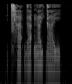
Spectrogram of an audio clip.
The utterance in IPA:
t͡ɕʰ a˨ ʔ ɡ a˨ ʔ ŋ a˧ j ɡ a˨˩ j

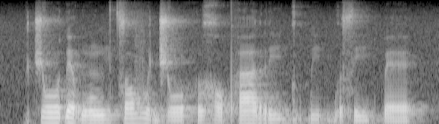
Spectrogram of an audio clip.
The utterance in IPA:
t͡ʃ oː˦ ɗ ɛ˨ ɡʷ ũ˨ ŋ i˨ t͡s ɔ˦ v ʊ˨ d͡ʒ oː˨ h ʊ˦ ɣ ɔ˨ pʰ aː˦ r iː˦ ɡ ʊ˦ k͡p i˦˨ ɡ͡b ʊ˦ s iː˦˨ k͡p ɛ˦

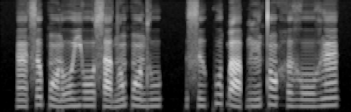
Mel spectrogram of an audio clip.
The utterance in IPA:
ɛ̃˨ s ə˦ p ɔ̃˨ ɾ oː˧ j oː˧ s a˨ d ɔ̃˦ p ɔ̃˧ d u˧ | s ɨ˨˦ kʷ ə˦ ɓ a˨ ɓ ĩ˨˦ t ɔ̃˦ h ə˧ ɣ oː˧ ɣ ɛ̃˦

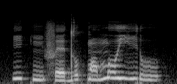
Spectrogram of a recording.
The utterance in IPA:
i˦ k ĩ˧ f ɛ˨ d o˨˦ k͡p ɔ̃˧ m o˦ j i˦ ɾ u˧

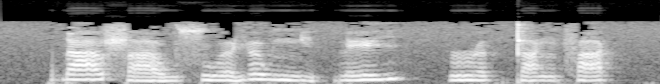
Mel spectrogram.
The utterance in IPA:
ɗ aː˧˥ ʂ aː˨˩˨ w s u˨˩ ə̯ j ə˧ w ɲ i˨˩ p̚ l e˧˥ j | ɹ ə˦˥ k̚ t̪ a˧˥ ŋ f a˦˥ k̚

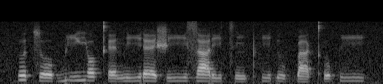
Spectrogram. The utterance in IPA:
ʊ˦ t͡s oː˨ ɡ͡b iː˦ j ɔ˦ kʼ ɛ˨ n iː˦ ɾ ɛ˦˨ ʃ iː˦ z a˦ ɾ i˨ t͡s ĩ˨ pʰ i˦ ɗ u˨ k͡p a˨ kʼ ʊ˦ p i˦

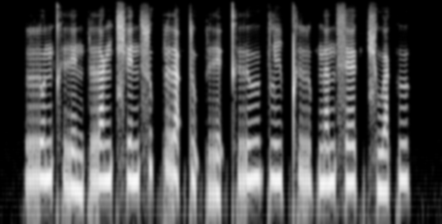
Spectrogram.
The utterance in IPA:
r o˦˥ n kʰ r e˩˦ n p r a˦˥ ŋ t͡ɕʰ e˦˥ n s u˥˩ k̚ p r a˦˥ ʔ t u˨˩ ʔ p r e˨˩ ʔ kʰ r ɯː˥˩ k l iː˦˥ p̚ kʰ r u˥˩ k̚ n a˥˩ n s ɛː˥˩ k̚ t͡ɕʰ u˦˥ a̯ k ɯ˥˩ k̚

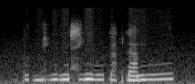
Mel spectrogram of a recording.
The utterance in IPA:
p ɯ˩ ɡ͡b i̤˩˧ m o̤˧ ɲ s i̤˧˥ ɲ uː˩˧ ɓ a̤˩ p ɗ a˩˧ m uː˧˥

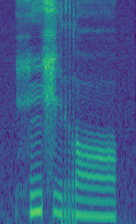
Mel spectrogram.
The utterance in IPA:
h ĩ x i r ɔ

